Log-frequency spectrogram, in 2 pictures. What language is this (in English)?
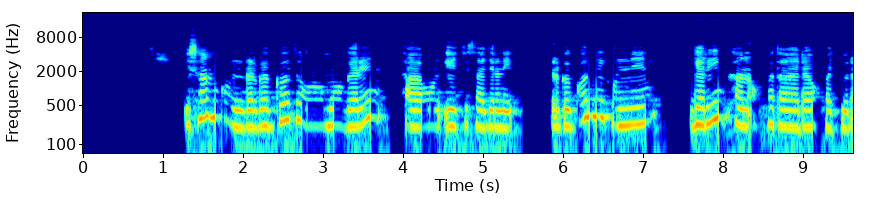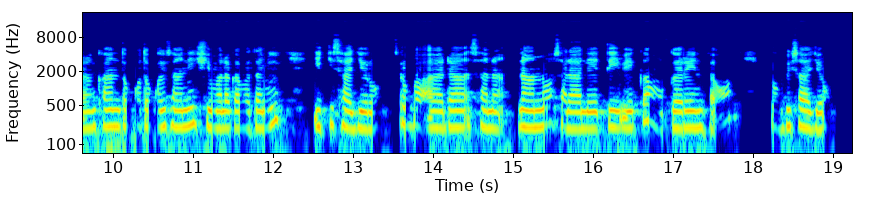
Oromo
